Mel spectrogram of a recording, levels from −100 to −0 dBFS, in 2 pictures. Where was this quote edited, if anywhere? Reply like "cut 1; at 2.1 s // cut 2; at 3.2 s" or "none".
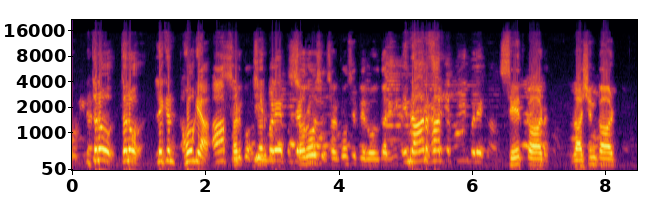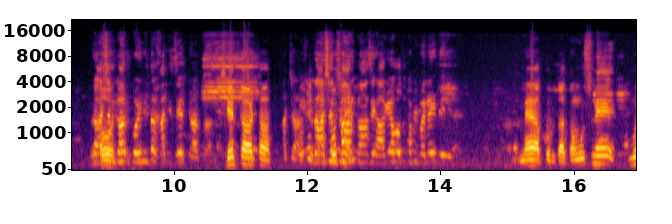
none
